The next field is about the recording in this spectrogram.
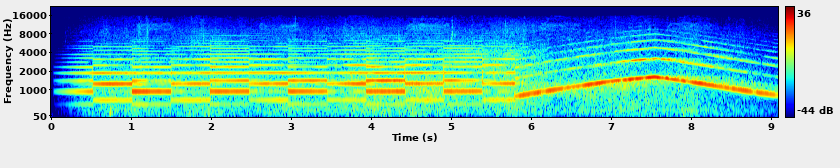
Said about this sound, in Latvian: Jā, Jā. ātrā palīdzība. Jā, tā Jā. bija ātrās palīdzības mašīna.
